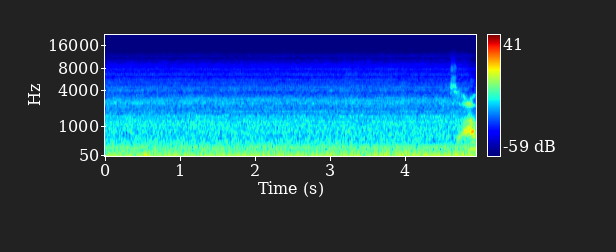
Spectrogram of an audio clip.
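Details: Split-system condenser after replacing restricted condenser coil, running while refrigerant is added for long line set; steady fan-and-compressor hum, low drone, no knocks; head 263 psi, 7° subcooling; normal condenser operation.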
